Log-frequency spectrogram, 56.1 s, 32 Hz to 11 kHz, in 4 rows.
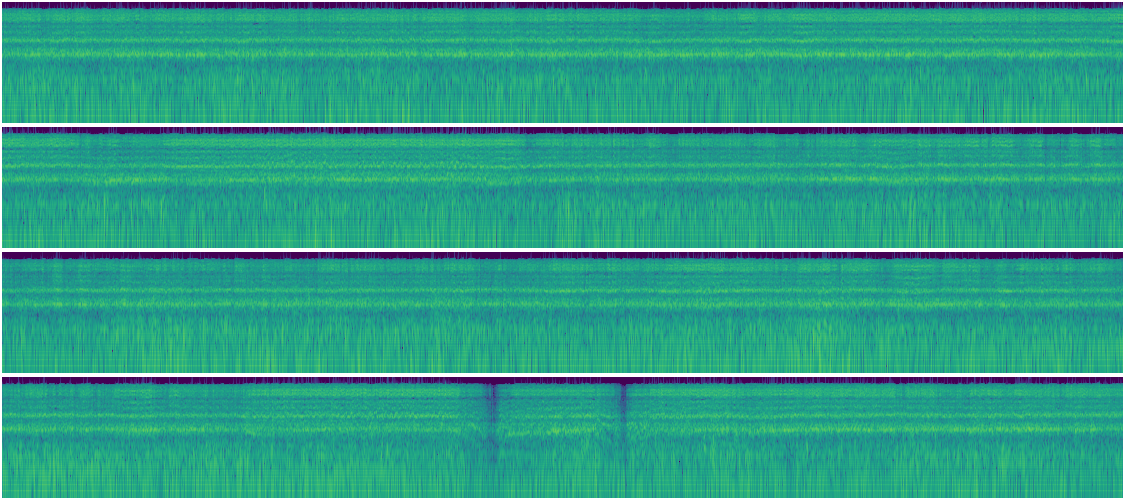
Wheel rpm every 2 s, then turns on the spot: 230, 230, 230, 230, 230, 230, 230, 220, 200, 200, 220, 230, 230, 230, 230, 230, 230, 230, 220, 230, 230, 230, 220, 190, 130, 190, 230, 230.
none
